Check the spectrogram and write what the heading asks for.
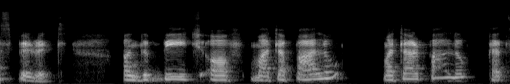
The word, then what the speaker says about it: Matapalo: Through her initialization with the Puma spirit on the beach of Matapalo, that's how it's pronounced? Yes, Matapalo.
